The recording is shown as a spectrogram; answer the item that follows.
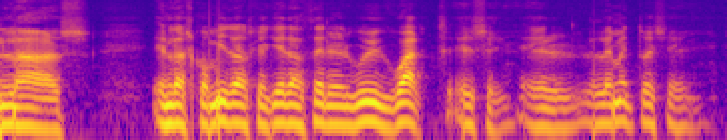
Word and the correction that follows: Bill Gates: Bill, Gates, Bill Gates como se mm, pronuncia, dijo, es que quiere hacer comidas.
